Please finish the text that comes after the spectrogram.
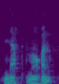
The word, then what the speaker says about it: Nattmaran: this is michael from nutmeg that's how it's pronounced in swedish and i'm here to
